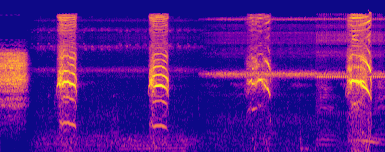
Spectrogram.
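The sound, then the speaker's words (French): A barn owl gives a series of harsh, shrill screeches, about four or five rasping bursts spaced roughly every second or two, each loud and hissing with a high, grating pitch. “Alors voilà, elle ne hurle pas du tout, elle a un cri extrêmement strident et qui est un petit peu effrayant.”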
